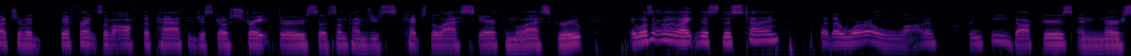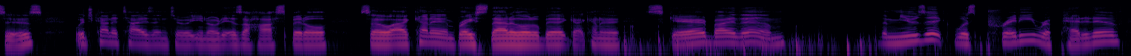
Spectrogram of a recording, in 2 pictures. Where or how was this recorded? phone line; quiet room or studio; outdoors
outdoors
